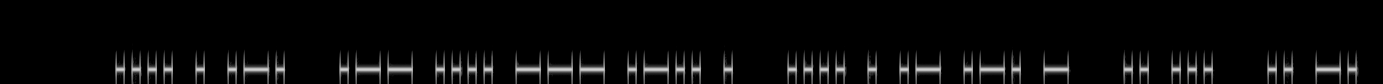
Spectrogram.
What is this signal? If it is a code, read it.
Morse code, heard as a keyed tone, about 15 wpm, 700 Hz. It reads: HER WHOLE HEART IS IN
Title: Sentences from Top 1500 Words 15wpm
